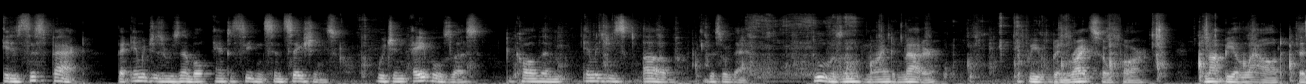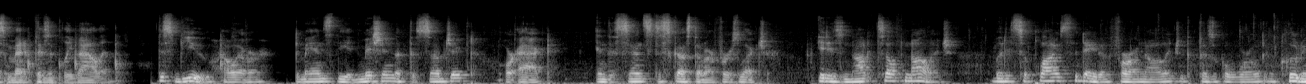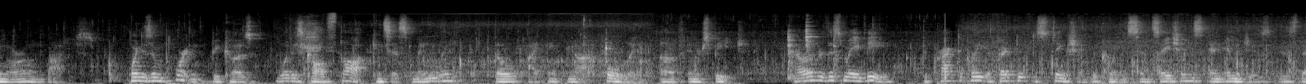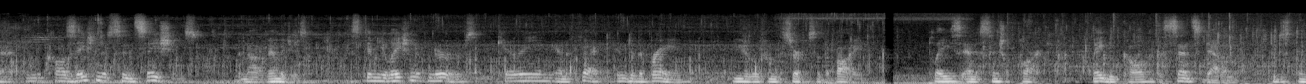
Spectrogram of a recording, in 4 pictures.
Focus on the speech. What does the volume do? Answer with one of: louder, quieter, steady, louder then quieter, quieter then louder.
steady.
